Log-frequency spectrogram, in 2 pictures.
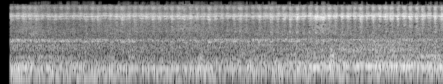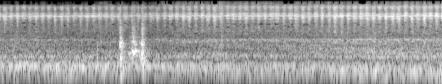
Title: Belt Squealing Noise , easy to fix it with silicone Lubricant.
